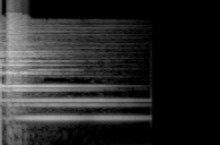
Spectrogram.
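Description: A bell-like notification ding sound effect, several tones ringing together and fading for about a second and a half, then cutting off abruptly.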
